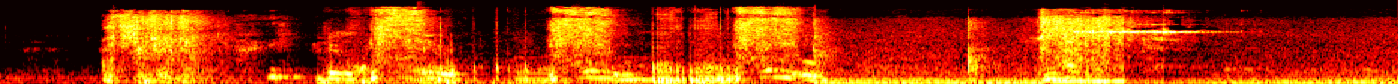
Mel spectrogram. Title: Dogs sneeze #dog #animals #funny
